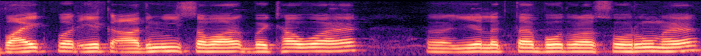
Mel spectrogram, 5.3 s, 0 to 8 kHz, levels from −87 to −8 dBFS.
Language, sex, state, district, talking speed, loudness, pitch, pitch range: Hindi, male, Bihar, Katihar, 170 wpm, -13 LUFS, 160 Hz, 155-170 Hz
